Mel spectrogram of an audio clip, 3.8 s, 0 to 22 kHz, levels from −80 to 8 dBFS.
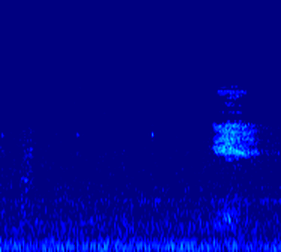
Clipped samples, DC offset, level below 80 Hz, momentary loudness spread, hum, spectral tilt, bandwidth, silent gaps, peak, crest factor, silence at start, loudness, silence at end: under 0.1%; under 0.1%; -68 dBFS; 18 LU; none; -0.5 dB/octave; 6.4 kHz; none; -36 dBFS; 20 dB; 0 s; -52 LUFS; 0 s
